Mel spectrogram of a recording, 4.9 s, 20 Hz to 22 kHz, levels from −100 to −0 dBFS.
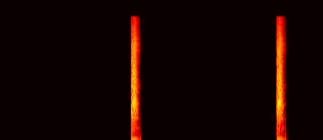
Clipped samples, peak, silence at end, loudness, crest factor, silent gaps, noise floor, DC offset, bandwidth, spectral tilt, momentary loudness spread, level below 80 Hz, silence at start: under 0.1%; -8 dBFS; 0.6 s; -27 LUFS; 30 dB; 2.13-4.15 s; under -90 dBFS; under 0.1%; 14.5 kHz; 2 dB/octave; 5 LU; -58 dBFS; 1.95 s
